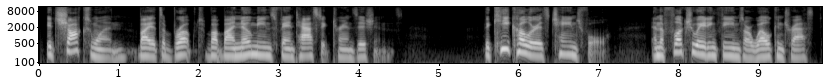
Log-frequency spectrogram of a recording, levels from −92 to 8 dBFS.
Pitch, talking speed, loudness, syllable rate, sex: 170 Hz, 145 wpm, -19 LUFS, 4.9 syllables/s, female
